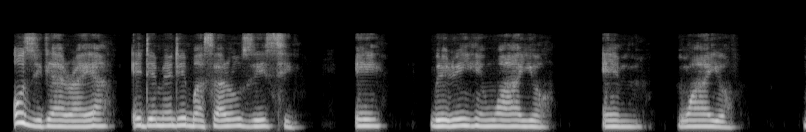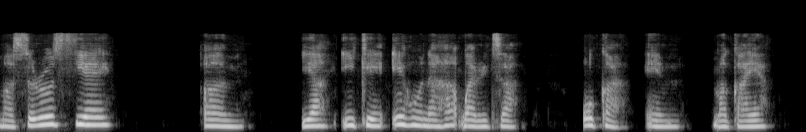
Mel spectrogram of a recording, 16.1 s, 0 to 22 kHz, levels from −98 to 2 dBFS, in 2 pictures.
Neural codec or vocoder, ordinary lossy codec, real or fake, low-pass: codec, 16 kHz, 4.8 kbps, FACodec; none; fake; none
